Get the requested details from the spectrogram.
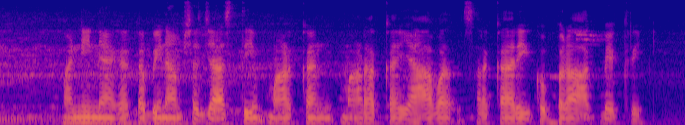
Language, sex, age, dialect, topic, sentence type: Kannada, male, 18-24, Dharwad Kannada, agriculture, question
